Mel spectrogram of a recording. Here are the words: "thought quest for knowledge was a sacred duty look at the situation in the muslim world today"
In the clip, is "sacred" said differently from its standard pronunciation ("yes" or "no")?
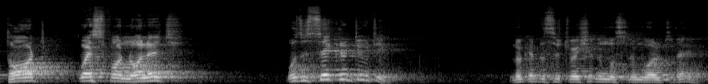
no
